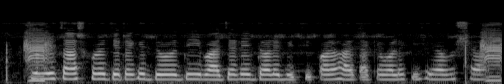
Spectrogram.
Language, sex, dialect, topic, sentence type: Bengali, female, Northern/Varendri, agriculture, statement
